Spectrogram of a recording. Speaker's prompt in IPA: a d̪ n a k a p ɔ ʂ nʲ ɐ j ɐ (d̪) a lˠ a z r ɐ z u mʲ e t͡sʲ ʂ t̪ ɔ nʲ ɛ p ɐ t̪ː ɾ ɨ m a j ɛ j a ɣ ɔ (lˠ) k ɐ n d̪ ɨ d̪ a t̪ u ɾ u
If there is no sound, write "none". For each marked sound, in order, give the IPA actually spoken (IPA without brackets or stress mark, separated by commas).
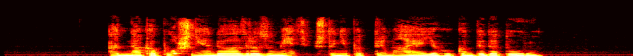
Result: d̪, none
